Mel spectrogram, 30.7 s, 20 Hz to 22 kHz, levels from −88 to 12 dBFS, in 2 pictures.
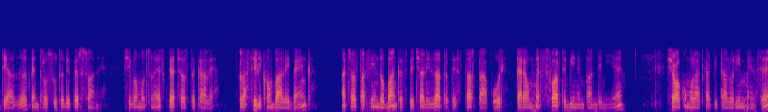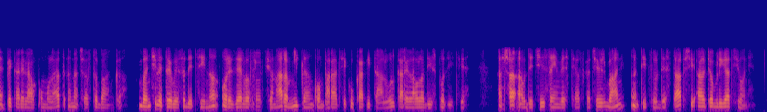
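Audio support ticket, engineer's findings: Thin, band-limited speech throughout, slightly rough and synthetic, with no lows below about 250 Hz and nothing above 3.5 kHz. This is the iLBC codec on a narrowband line. The plainly audible coding damage fits the 15.2 kbps, 20 ms frame mode.

Brief held, buzzy vowel-like fills, each recovering almost immediately. These occur at 8.54 s (40 ms, after "aceasta fiind o bancă"), at 10.62–10.74 s (100 ms, between "care au" and "foarte bine în pandemie"), at 14.88–15.21 s (scattered over about 320 ms, runs up to about 70 ms), at 20.48–20.58 s (80 ms), and at 25.40–25.61 s (scattered, before "au decis să investească"). These are lost iLBC frames. The decoder repeats the last pitch cycle with noise, and the next self-contained frame restores it.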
